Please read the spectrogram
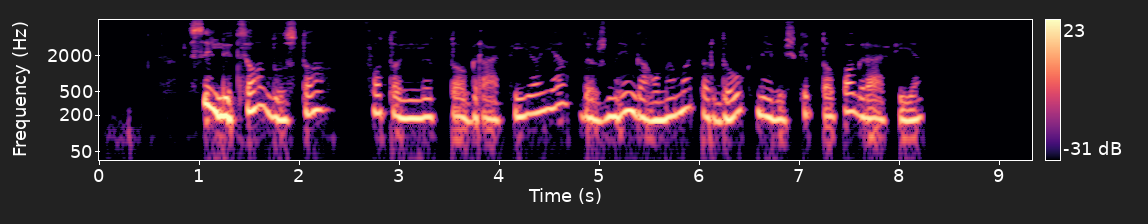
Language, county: Lithuanian, Šiauliai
